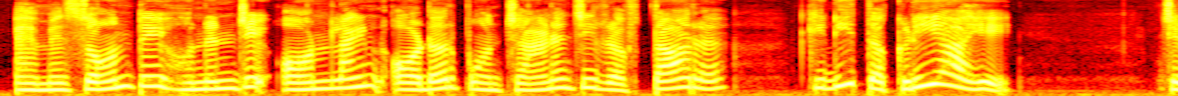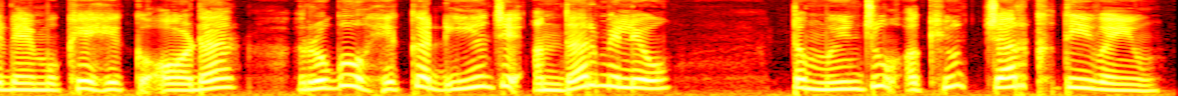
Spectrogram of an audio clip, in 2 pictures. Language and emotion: Sindhi, surprised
